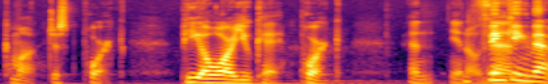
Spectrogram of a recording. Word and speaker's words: Poruk: I sort of insisted that we spell it pork, normally not P-O-R, K or Q. I was like, come on, just pork.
